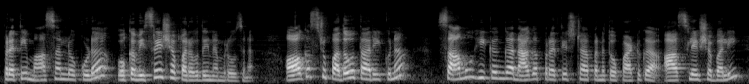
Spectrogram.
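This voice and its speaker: A woman's voice: fairly high pitch, animated, moderate pace. Polite female call-in show anchor. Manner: polite, businesslike, takes caller details. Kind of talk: TV call-in hosting.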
